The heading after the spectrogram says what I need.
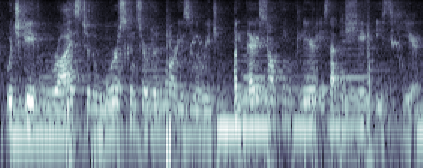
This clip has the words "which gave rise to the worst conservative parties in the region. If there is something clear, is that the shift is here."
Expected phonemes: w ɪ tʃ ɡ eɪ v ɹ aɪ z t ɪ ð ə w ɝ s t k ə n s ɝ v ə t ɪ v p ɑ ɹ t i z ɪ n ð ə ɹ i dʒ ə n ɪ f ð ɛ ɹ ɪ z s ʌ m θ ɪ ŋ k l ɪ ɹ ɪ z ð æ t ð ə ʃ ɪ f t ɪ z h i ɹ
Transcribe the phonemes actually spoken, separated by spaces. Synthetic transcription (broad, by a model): w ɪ tʃ ɡ eɪ v ɹ aɪ z t ɪ ð ə w ɝ s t k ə n s ɝ v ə t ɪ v p ɑ ɹ t i z ɪ n ð ə ɹ i dʒ ə n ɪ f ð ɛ ɹ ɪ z s ʌ m θ ɪ ŋ k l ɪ ɹ ɪ z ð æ t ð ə ʃ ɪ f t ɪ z h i ɹ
